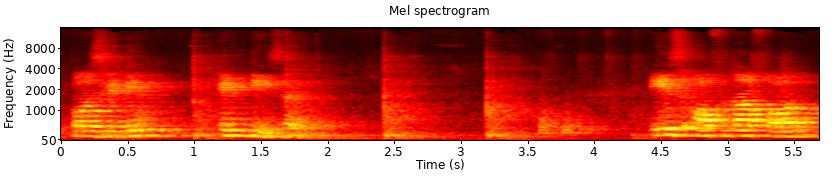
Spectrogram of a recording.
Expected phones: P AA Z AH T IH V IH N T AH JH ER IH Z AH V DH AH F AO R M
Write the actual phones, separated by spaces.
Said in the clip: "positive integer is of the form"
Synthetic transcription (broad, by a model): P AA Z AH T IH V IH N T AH Z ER IH Z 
